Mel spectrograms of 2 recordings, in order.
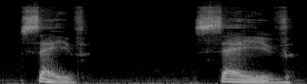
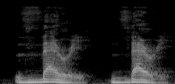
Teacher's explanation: when we have a voiced consonant at the end of a word, it's not as voiced as it would be at the beginning of the word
